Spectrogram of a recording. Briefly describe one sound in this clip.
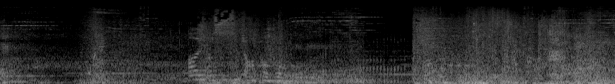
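Fantasy video game sound effects of magic spells and hits ring out in quick bursts.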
